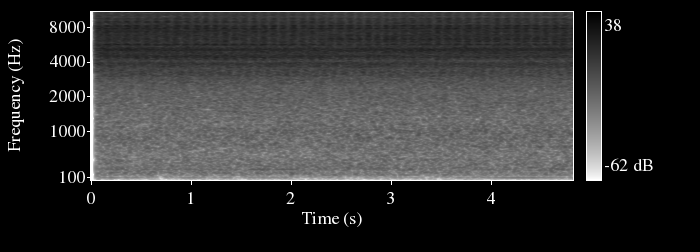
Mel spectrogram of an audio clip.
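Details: Cicadas in summer: a loud, unbroken, high buzzing drone that holds steady without pauses throughout.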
